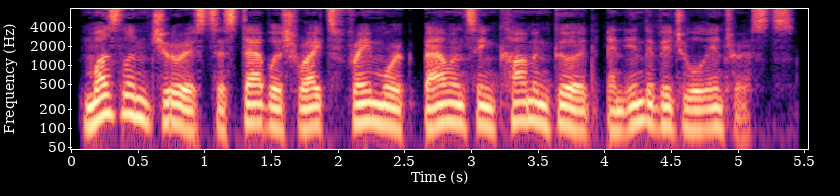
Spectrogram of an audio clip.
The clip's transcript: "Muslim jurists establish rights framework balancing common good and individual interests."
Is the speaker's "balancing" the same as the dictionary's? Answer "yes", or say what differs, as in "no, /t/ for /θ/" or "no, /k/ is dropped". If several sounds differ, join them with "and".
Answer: yes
